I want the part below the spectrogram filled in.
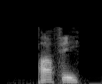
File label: "puffy", english; adjectives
